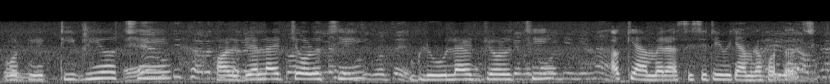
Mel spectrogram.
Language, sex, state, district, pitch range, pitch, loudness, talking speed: Odia, female, Odisha, Khordha, 220-265 Hz, 240 Hz, -15 LUFS, 110 wpm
